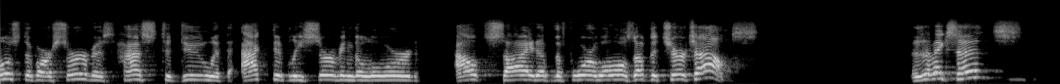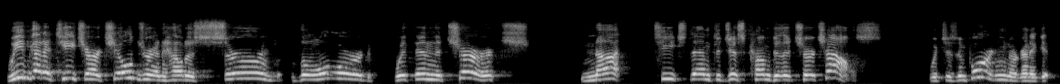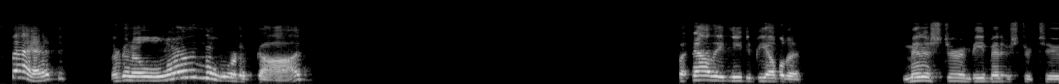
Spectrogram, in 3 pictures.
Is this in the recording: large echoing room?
yes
